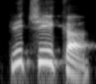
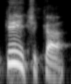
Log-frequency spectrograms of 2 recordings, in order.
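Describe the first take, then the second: First: The stress is on the second syllable. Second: The stress is on the first syllable. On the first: "paroxítona" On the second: "Toda proparoxítona é acentuada"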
